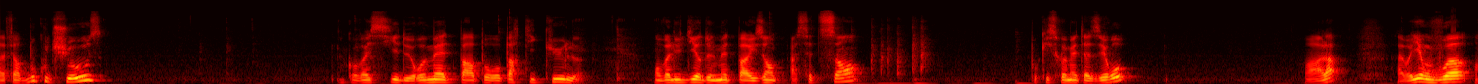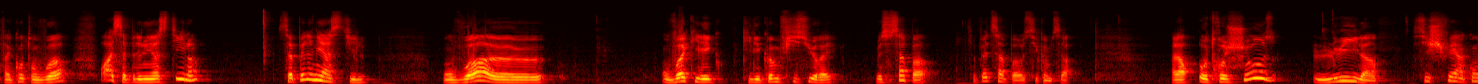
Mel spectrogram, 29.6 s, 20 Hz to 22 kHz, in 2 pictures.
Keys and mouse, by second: 2.8 middle click, 3.2 middle click, 5.0-8.9 drag, 8.9 KP_0, 20.3-23.0 middle drag, 23.4 middle click, 24.6 middle drag, 25.4 middle click.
